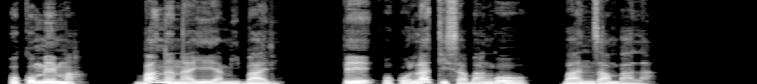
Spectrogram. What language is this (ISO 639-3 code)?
lin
